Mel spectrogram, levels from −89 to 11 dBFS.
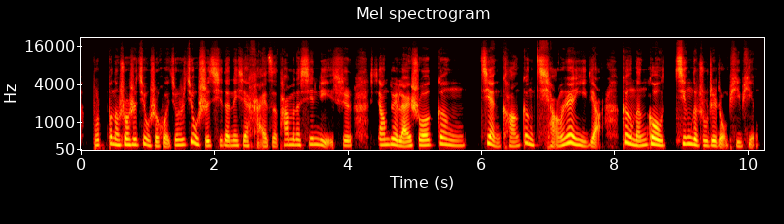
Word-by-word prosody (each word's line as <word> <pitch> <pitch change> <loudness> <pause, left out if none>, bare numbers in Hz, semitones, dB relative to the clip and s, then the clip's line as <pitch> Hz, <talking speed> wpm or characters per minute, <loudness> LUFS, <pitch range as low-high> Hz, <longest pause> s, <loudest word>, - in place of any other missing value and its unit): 不 185 - -4
不 240 - -5
能 200 -4 +1
说 200 +2 +3
是 200 +1 +1
旧 200 -1 -2
社 155 - -1
会， 150 - -4
就 185 - -3
是 195 - -2
旧 245 +4 -1
时 165 -5 +1
期 175 +1 -1
的 175 -2 0
那 175 +1 -3
些 175 -1 -2
孩 160 - -5
子， 145 -1 -5
他 195 +6 -4
们 195 0 -3
的 190 - -2
心 210 +2 -2
理 180 -5 -3
是 170 -1 -5 0.2
相 195 +1 -2
对 205 -2 +4
来 155 -1 +4
说 180 +2 +3
更 185 -4 -3 0.2
健 225 - +2
康、 150 +1 -4
更 205 -1 -2
强 155 -1 0
韧 245 -2 +5
一 165 -4 -2
点 - - 0
儿， - - -5 0.3
更 265 -7 +2
能 175 +2 0
够 205 -6 +8 0.2
经 235 -1 +2
得 200 - +5
住 175 -1 -3
这 170 0 +2
种 - - -4
批 150 - -7
评。 145 - -8
185 Hz, 275 characters per minute, -22 LUFS, 165-205 Hz, 0.3 s, 够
